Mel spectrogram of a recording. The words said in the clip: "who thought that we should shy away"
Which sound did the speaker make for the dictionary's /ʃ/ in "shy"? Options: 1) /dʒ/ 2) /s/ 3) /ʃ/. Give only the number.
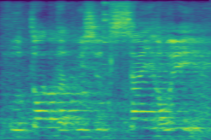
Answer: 2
